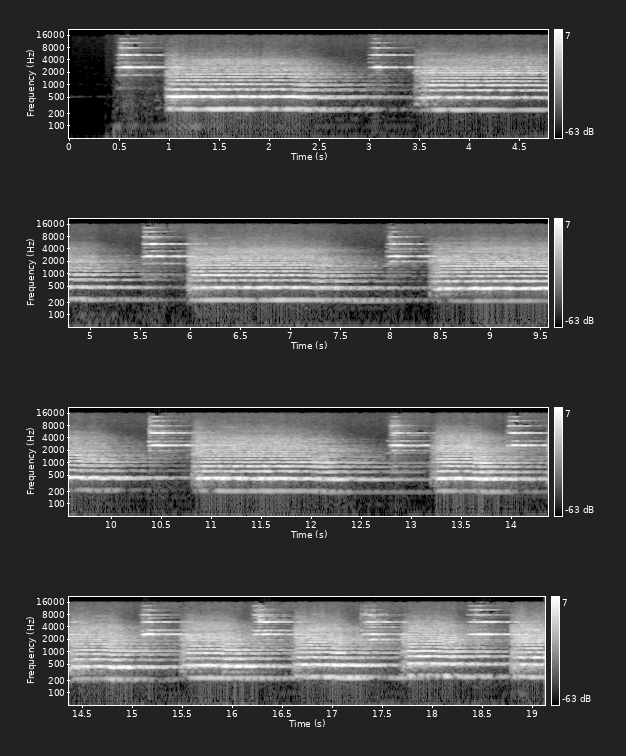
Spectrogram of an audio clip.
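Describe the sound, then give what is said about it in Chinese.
In a Saint-Saëns movement, orchestral instruments mimic a donkey's bray: brief shrill high notes alternate with long, rough, buzzing low tones in a repeating hee-haw pattern. The pattern quickens toward the end, with no talking. “圣桑非常巧妙地运用了器乐来表现这种动物的叫声，它就是驴子。”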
